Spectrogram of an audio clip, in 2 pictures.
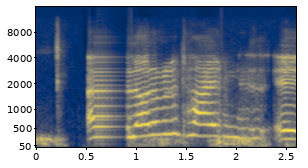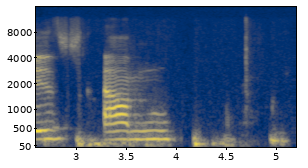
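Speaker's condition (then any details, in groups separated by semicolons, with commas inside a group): Cerebral palsy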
